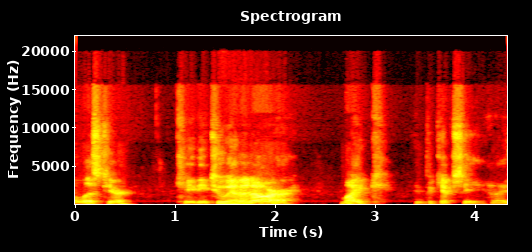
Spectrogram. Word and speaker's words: Poughkeepsie: KD2MNR, Mike in Poughkeepsie, and I said it right.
